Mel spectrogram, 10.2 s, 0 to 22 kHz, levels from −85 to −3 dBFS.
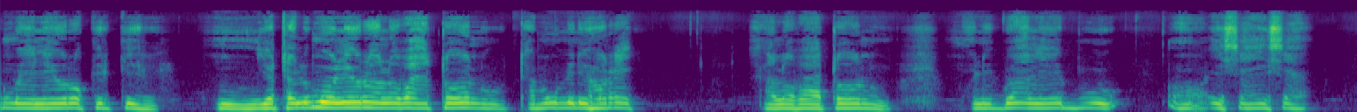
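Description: From 8.92 to 9.09 s, AAC frame loss with concealment: scattered frames dropped and the decoder refilled them from prior spectra, leaving a smeared, phasey, noisy patch.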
